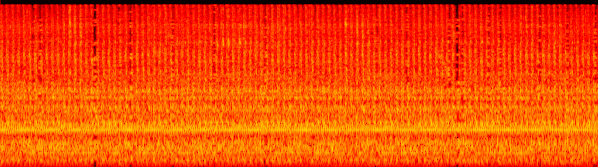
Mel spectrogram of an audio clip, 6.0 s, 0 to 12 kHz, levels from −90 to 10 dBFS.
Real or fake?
real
